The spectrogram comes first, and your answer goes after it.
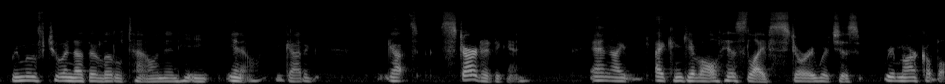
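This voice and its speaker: Very deep and low in pitch, a woman speaks with ordinary pitch variation and long, frequent pauses, in a very clean recording with a silent background. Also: moderate pace. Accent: American. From Iowa, USA. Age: 80s+. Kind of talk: interview answer.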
